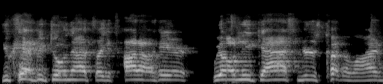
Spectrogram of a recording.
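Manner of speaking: put-on griping, yelling, scolding tone. Retelling what a guy at the gas pump said: imitating someone yelling. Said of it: "this guy was just yelling at me".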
